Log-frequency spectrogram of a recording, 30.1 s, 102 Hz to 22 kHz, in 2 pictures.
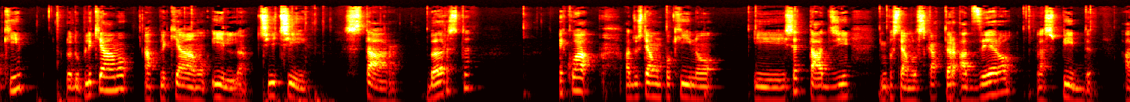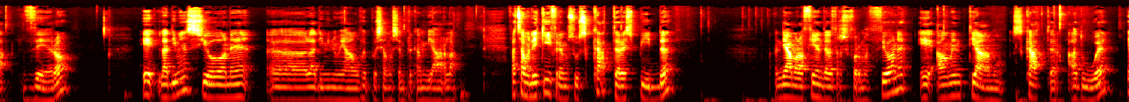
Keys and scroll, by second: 0.8 super+d.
